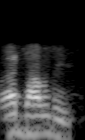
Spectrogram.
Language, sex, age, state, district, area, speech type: Kashmiri, male, 18-30, Jammu and Kashmir, Pulwama, urban, conversation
